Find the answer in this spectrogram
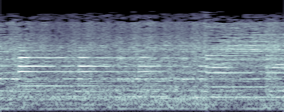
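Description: Live rock band playing loudly: amplified guitars holding sustained chords over bass and drums.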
